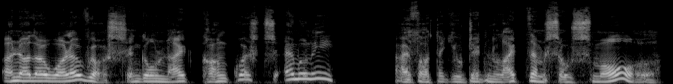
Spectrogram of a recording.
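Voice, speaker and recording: A man voicing a huge, horned male giant who talks slowly and mockingly in an audiobook. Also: very animated, no room sound, studio quality. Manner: booming, mocking, slow. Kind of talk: audiobook character voice.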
